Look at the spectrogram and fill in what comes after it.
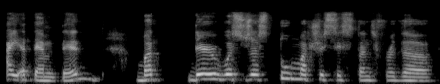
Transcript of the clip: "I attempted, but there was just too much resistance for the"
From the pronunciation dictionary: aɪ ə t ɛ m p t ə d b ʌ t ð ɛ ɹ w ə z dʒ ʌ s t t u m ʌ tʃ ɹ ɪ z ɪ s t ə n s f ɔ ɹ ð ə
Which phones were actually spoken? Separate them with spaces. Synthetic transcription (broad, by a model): aɪ ə t ɛ m p t ə d b ʌ t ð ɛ ɹ w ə s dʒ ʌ s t t u m ʌ tʃ ɹ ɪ s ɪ s t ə n s f ɔ ɹ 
